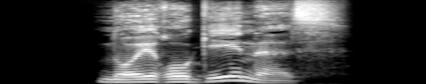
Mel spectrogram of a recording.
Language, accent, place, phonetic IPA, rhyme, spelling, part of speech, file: German, Germany, Berlin, [nɔɪ̯ʁoˈɡeːnəs], -eːnəs, neurogenes, adjective, De-neurogenes.ogg
- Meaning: strong/mixed nominative/accusative neuter singular of neurogen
